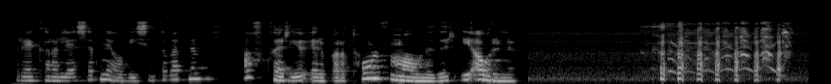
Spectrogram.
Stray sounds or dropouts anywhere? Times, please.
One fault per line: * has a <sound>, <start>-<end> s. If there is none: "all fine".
* has a laugh, 6.4-8.0 s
